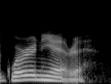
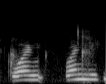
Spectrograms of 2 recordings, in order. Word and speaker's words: Guérinière: Was it François Boucher or was it François Robichon de la Guérinière? – It was Guérinière.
